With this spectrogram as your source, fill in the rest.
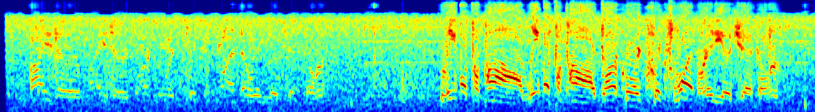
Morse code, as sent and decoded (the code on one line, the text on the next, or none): none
